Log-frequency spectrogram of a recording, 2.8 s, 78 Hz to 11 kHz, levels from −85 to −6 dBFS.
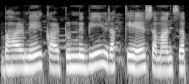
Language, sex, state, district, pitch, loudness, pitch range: Hindi, female, Arunachal Pradesh, Longding, 200 Hz, -11 LUFS, 190-210 Hz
